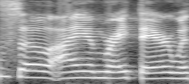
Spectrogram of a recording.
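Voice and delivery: ordinary talk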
